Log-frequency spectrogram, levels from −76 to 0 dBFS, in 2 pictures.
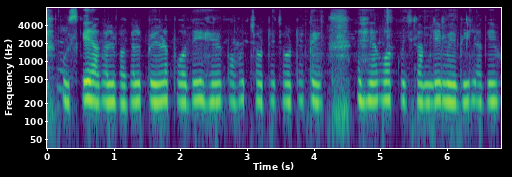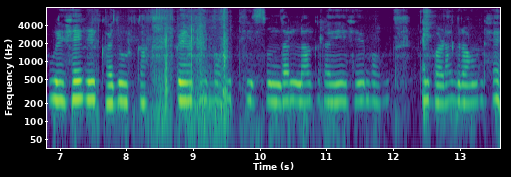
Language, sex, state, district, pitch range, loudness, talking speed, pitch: Hindi, female, Maharashtra, Pune, 215-225 Hz, -21 LUFS, 150 wpm, 215 Hz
